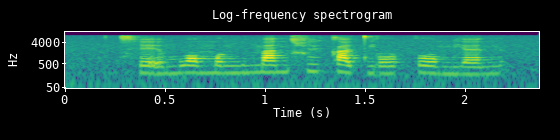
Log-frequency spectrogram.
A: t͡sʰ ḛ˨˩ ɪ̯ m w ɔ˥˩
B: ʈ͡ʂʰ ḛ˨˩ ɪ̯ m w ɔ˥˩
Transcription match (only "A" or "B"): A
